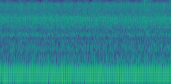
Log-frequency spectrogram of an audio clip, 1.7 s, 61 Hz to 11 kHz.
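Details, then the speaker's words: Suzuki Samurai engine on MicroSquirt 3.0 ECU, AFR map tweaked, idling almost at operating temperature, first time up to temp in two and a half years: steady, even low drone, no misses, knocks or hunting; normal idle. "So, I replaced that and I have everything uncovered right now, but I've been idling it. Nothing's melting. Nothing's trying to catch on fire. It's almost up to operating temperature."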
